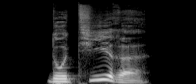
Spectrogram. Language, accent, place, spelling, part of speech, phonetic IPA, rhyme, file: German, Germany, Berlin, dotiere, verb, [doˈtiːʁə], -iːʁə, De-dotiere.ogg
- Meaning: inflection of dotieren: 1. first-person singular present 2. first/third-person singular subjunctive I 3. singular imperative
